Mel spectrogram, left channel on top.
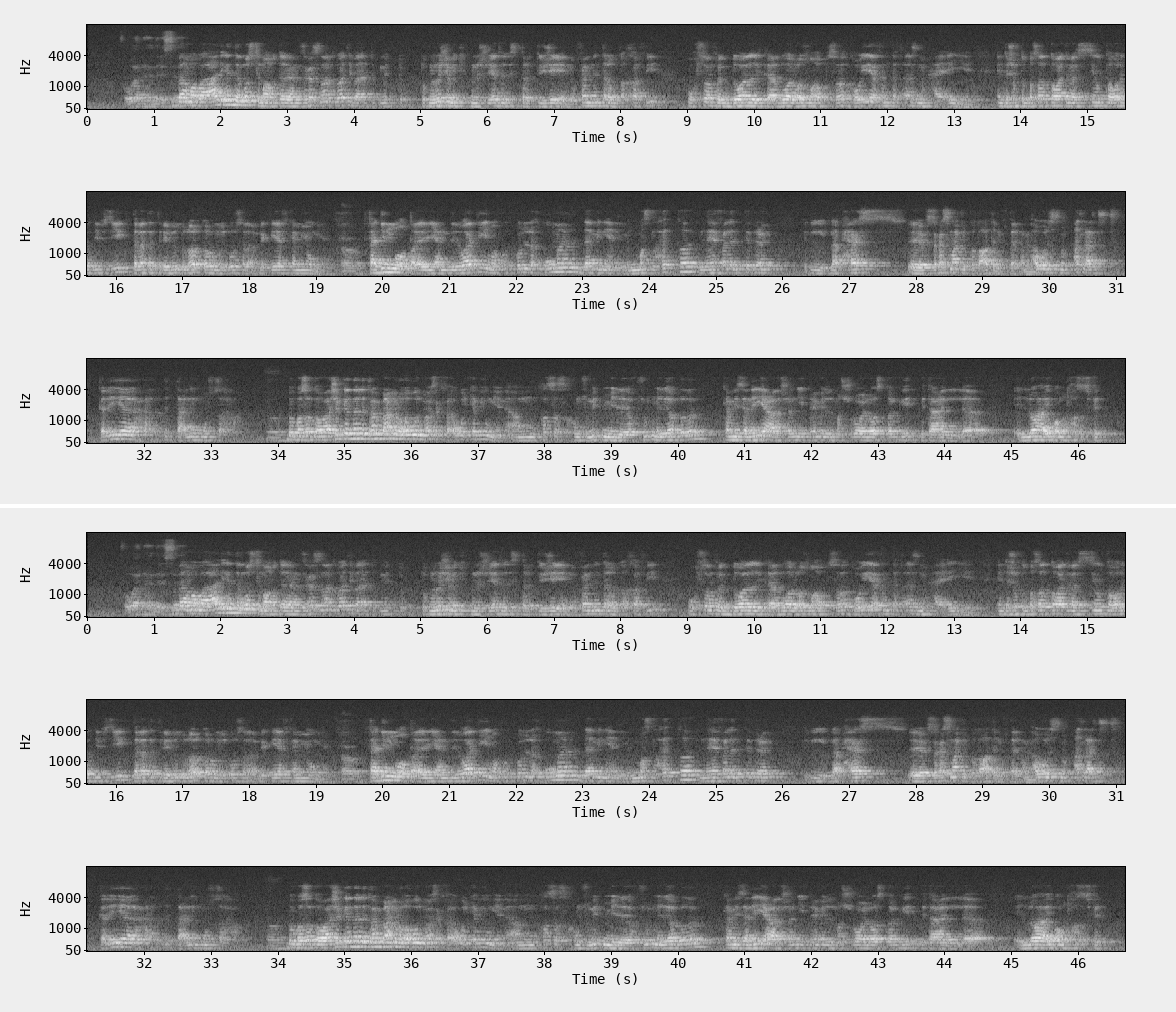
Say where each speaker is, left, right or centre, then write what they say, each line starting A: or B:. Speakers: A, on the left; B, on the left.
A: فهو انا انا لسه
B: بقى
A: قاري
B: ما بقى عادي جدا بص ما هو ده يعني الذكاء الصناعي دلوقتي بقى تك- من التك- تكنولوجيا من التكنولوجيات الاستراتيجية يعني وفعلا انت لو متأخر فيه وخصوصا في الدول كدول عظمى او اقتصادات قوية فانت في أزمة حقيقية يعني
A: مم.
B: انت شفت ببساطة وقت ما الصين طورت ديب سيك 3 تريليون دولار طاروا من البورصة الأمريكية في كام يوم يعني
A: اه
B: فدي النقطة يعني دلوقتي المفروض كل حكومة ده من يعني من مصلحتها ان هي فعلا تدعم الابحاث آه، في الذكاء الصناعي في القطاعات المختلفه من اول الصناعات العسكريه لحد التعليم والصحه
A: اه
B: ببساطه وعشان كده ده اللي ترامب عمله اول ما مسك في اول كام يوم يعني قام مخصص 500 ملي... 500 مليار دولار كميزانيه
A: مم.
B: علشان يتعمل المشروع اللي هو ستار جيت بتاع ال... اللي هو هيبقى متخصص في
